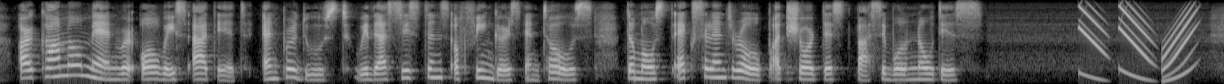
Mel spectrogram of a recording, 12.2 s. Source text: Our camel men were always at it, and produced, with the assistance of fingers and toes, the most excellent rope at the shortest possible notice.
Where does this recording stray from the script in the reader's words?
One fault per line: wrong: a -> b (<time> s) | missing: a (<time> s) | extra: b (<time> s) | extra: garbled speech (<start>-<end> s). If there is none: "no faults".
missing: the (7.9 s)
